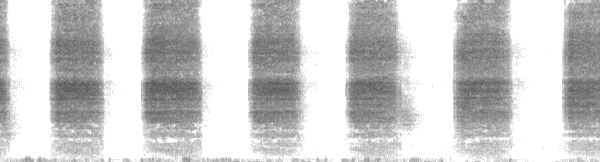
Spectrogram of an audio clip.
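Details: Common mynas feeding their young: loud raspy hiss-like calls in regular bursts of roughly half a second, about one per second, with soft rustling and low murmurs in the gaps.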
